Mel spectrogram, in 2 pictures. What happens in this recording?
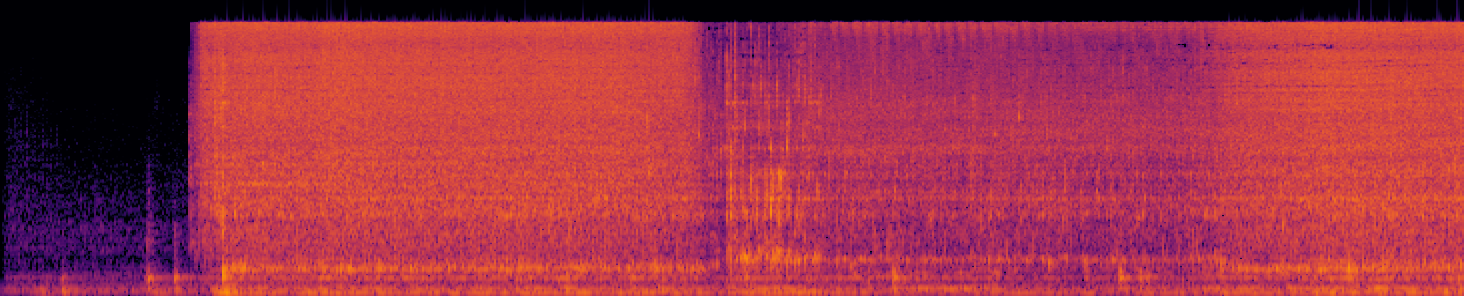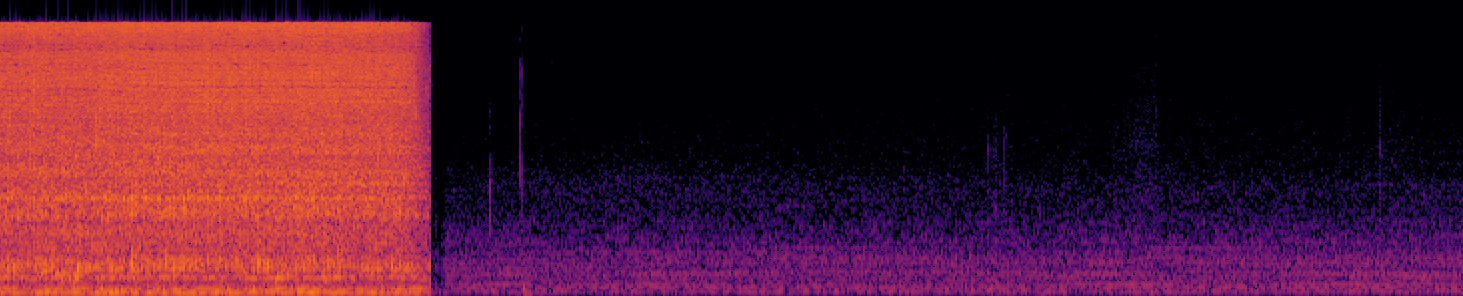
I turned on the kitchen sink and adjusted the water pressure up and down. The running water is clearly audible while moving the phone around.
